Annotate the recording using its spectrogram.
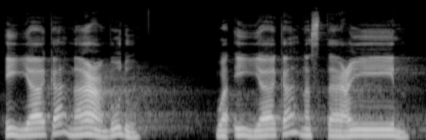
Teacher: আইনটিকে গলার মধ্যে হালকা চাপ দিয়ে উচ্চারণ করতে হবে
